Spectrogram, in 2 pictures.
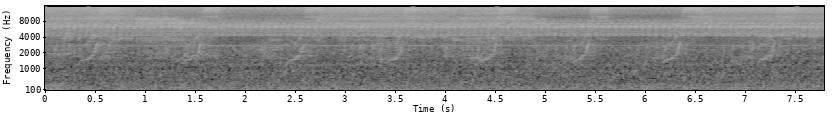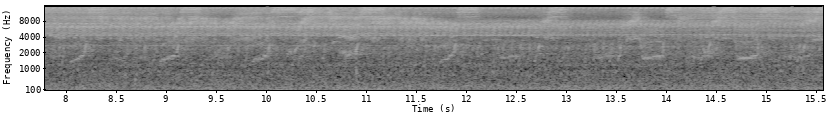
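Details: Cicadas in summer next to a flowing stream in Japan. An intense, high, sizzling chorus pulses in surges every second or two, with rapid rhythmic ticking strokes below it and steady water noise throughout.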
